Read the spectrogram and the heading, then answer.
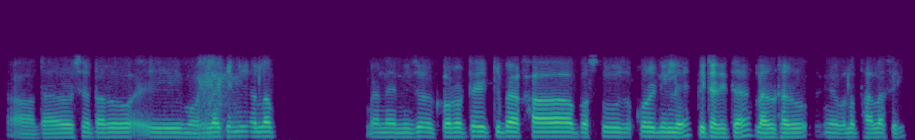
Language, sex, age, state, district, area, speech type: Assamese, male, 30-45, Assam, Goalpara, urban, conversation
